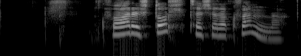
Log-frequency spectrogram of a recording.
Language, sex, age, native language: Icelandic, male, 10, Icelandic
